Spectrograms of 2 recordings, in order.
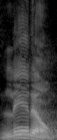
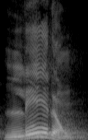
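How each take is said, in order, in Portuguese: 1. A sílaba tônica é a última. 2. A sílaba tônica é a primeira. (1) "Sílaba tônica é a última" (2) "a outra que é a sílaba tônica é o lê"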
